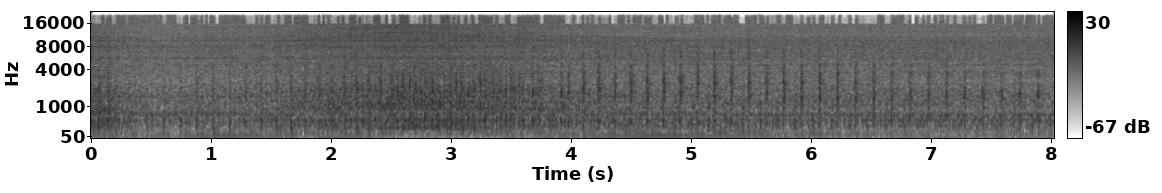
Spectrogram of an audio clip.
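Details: Mazda RX-8 Renesis rotary engine at idle: crisp, regular knock about three to four times a second; owner thinks it comes from the rear of the engine or the clutch and seems not to be the SSV; cause undetermined.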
